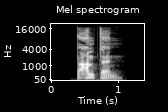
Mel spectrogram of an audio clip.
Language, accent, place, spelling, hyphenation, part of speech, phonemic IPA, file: German, Germany, Berlin, Beamtin, Be‧am‧tin, noun, /bəˈʔamtɪn/, De-Beamtin.ogg
- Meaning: civil servant, public servant (female)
